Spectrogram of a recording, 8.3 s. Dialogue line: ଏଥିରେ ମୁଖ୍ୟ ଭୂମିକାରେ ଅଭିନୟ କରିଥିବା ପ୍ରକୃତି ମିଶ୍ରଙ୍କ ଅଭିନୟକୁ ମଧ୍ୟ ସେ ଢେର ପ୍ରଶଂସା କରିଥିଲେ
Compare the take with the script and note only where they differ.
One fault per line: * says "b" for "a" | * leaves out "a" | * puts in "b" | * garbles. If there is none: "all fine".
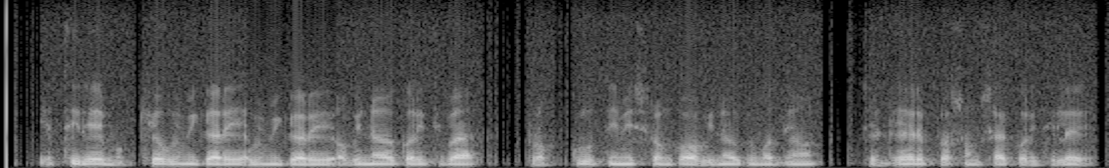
* puts in "ଭୂମିକାରେ"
